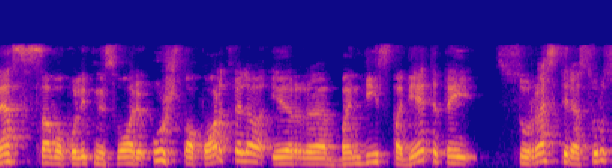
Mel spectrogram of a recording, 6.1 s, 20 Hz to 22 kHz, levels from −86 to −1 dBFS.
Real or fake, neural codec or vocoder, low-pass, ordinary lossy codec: real; none; 7.2 kHz; AAC, 32 kbps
